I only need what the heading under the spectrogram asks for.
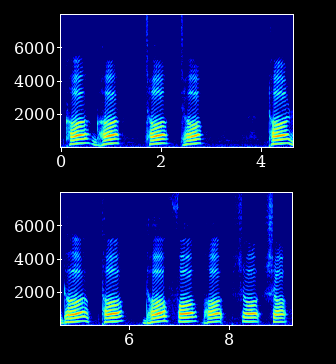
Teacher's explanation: स्पर्श व्यंजनों में प्रत्येक वर्ण का दूसरा तथा चौथा वर्ण और ऊष्म व्यंजन महाप्राण व्यंजन है। तो बच्चों, जिन ध्वनियों के उच्चारण से मुंह में जो हम हवा निकालते हैं वो अधिक मात्रा में निकलती है।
